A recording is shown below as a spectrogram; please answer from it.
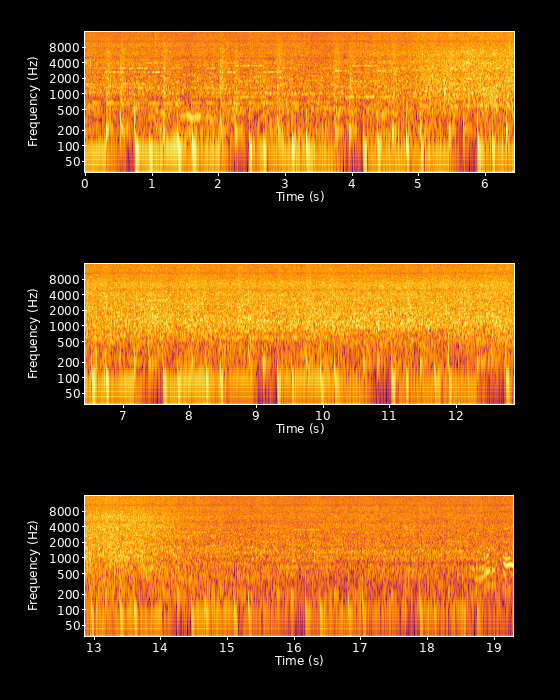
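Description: Music with a deep, pulsing bass beat. From about five seconds in until a few seconds before the end, it is joined by the steady rush of water falling in an outdoor fountain.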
